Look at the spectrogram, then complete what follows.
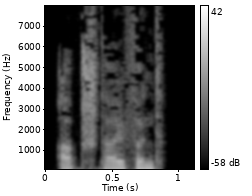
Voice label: "absteifend", german; adjectives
